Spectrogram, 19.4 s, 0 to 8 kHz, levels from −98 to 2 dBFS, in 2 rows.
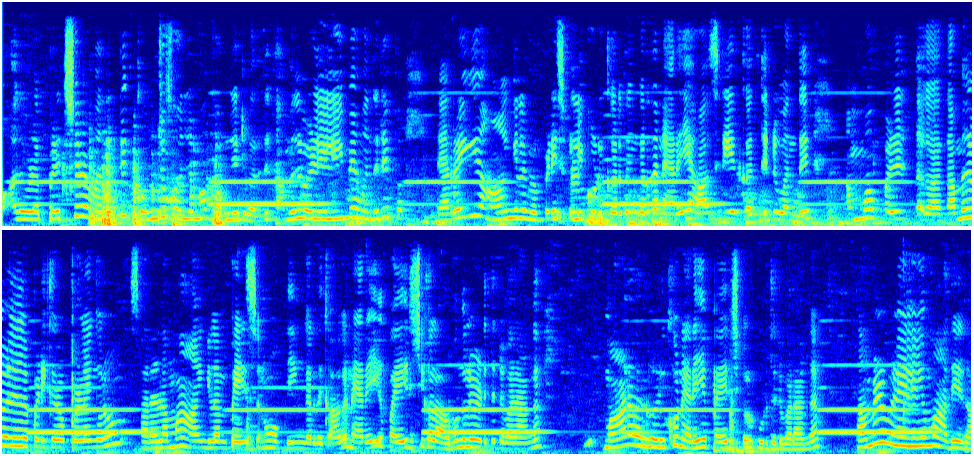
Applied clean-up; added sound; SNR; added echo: classical method log-MMSE.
